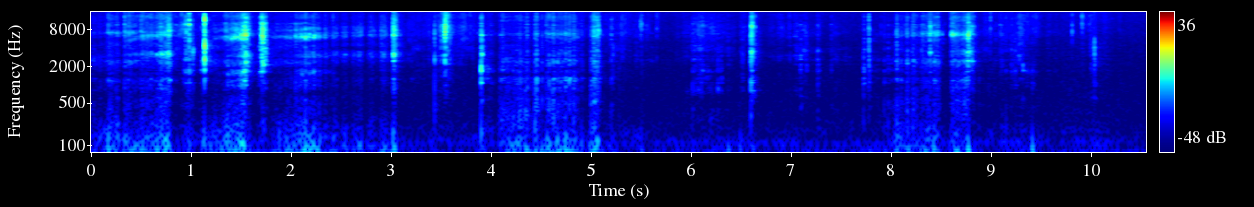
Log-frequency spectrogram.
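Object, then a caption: Bar of soap shaved with a blade. A partly worn, solid magenta soap bar is held in hand and shaved with a utility knife blade, building a pile of shavings below. Repeated crisp scraping strokes with sharp, dry clicks and a bright edge sit over a soft low rustle, each stroke stopping short with almost no ring.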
